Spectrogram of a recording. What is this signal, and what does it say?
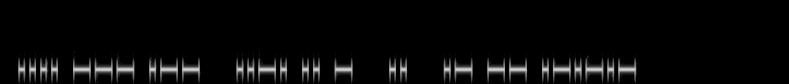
Morse code, heard as a keyed tone, about 22 wpm, 700 Hz. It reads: HOW FIT I AM.
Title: Sentences from Top 1000 Words - Review Part 5 - 22wpm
